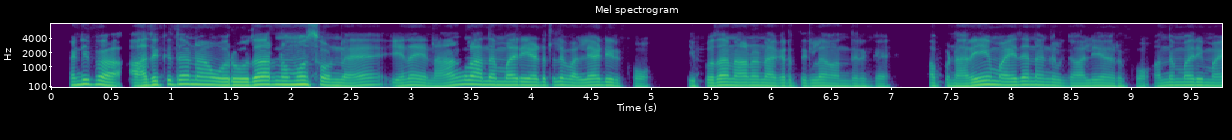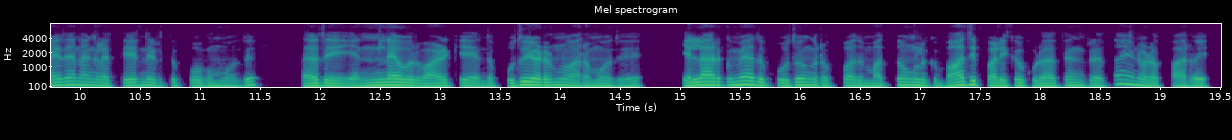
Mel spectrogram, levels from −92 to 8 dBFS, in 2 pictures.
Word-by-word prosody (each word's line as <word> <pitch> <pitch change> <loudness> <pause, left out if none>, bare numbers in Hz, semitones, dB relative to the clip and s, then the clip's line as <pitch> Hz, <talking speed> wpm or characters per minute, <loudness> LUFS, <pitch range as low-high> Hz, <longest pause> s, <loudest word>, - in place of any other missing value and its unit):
கண்டிப்பா. 180 +1 +4 0.3
அதுக்கு 170 +6 +3
தான் 200 -1 +5
நான் 175 -2 +4
ஒரு 155 0 +5
உதாரணமும் 180 +2 +6
சொன்னேன். 140 -1 +1 0.3
ஏன்னா 150 +4 0 0.2
நாங்களும் 175 +9 +2
அந்த 170 -1 +2
மாதிரி 160 0 +3
இடத்துல 150 +2 -2
விளையாடியிருக்கோம். 135 -5 -1 0.4
இப்போதான் 135 +6 +1
நானும் 140 0 0
நகரத்துக்குலாம் 130 0 -3
வந்துருக்கேன். 115 -2 -7 0.3
அப்போ 130 +1 -6
நெறைய 145 +9 +4
மைதானங்கள் 155 -3 0
காலியா 130 +2 -2
இருக்கும். 115 0 -9
அந்த 135 +3 -2
மாரி 150 0 +1
மைதானங்கள 150 0 -2
தேர்ந்தெடுத்து 140 -2 -3
போகும்போது, 125 -1 -4 0.4
அதாவது 130 +2 0 0.2
என்ன 135 +5 0 0.2
ஒரு 135 -1 -1
வாழ்க்கை, 135 +2 -3
அந்த 115 0 -5
பொது 130 +5 0
இடம்னு 145 +1 0
வரம்போது, 125 -4 -4 0.5
எல்லாருக்குமே 160 +3 +2
அது 150 - +1
பொதுங்கிறப்போ, 135 -2 -2
அது 130 - -3
மத்தவங்களுக்கு 140 0 -3
பாதிப்பு 160 +2 +1
அளிக்கக்கூடாதுங்கிறது 130 -1 -3
தான், 205 -1 -1
என்னோட 140 -6 -1 0.2
பார்வை. 115 0 -2
140 Hz, 140 wpm, -22 LUFS, 125-155 Hz, 0.5 s, உதாரணமும்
